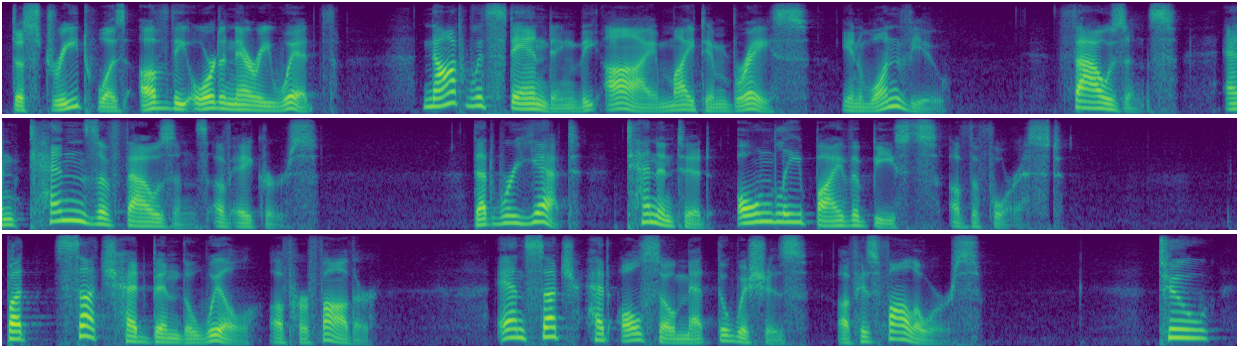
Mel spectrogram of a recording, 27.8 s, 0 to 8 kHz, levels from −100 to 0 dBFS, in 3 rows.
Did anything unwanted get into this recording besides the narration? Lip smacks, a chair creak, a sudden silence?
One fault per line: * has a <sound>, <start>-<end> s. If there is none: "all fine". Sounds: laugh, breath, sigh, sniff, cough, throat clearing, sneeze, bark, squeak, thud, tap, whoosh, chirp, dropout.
all fine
